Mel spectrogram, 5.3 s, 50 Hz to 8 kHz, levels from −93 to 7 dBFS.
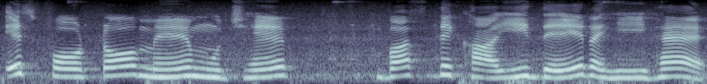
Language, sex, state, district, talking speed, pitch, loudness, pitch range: Hindi, female, Madhya Pradesh, Katni, 100 wpm, 240 Hz, -13 LUFS, 225-265 Hz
